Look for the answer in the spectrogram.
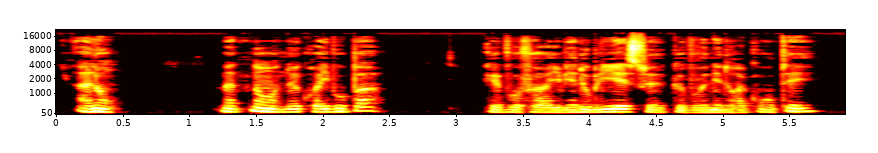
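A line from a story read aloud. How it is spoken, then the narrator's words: Cordial. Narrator (French): reprit d'un ton cordial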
